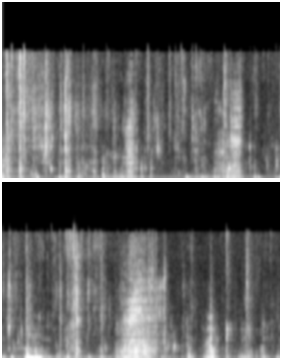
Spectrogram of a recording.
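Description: Close-up eating sounds of roasted chicken drumsticks being bitten and chewed, with many wet mouth clicks and smacks. A brief low vocal sound comes about four and a half seconds in.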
